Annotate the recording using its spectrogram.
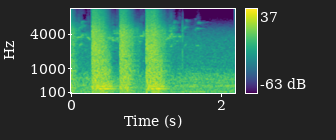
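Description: Cartoon sound effect of balloons popping, three sharp pops in quick succession a little under half a second apart, the balloons holding up the house being lost one after another.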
